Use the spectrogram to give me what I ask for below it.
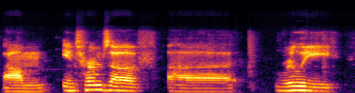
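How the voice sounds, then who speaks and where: A man being interviewed as a comic creator, talking in a halting way with many repeated words and restarts. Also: lowish voice, a bit bright, muffled recording. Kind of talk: casual stream interview.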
